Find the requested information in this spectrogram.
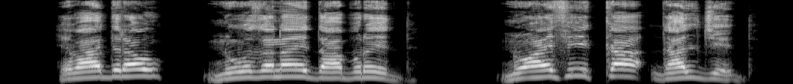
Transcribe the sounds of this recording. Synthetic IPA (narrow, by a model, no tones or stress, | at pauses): hɛwaːd̪ɪɾɐw | nʊwɔzɐnɐjd̪aːbʊɾe̞ːd̪ːɐ | nʊɐjfɪkːɐɡɐld͡ʒe̞ːd̪ːɐ̥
